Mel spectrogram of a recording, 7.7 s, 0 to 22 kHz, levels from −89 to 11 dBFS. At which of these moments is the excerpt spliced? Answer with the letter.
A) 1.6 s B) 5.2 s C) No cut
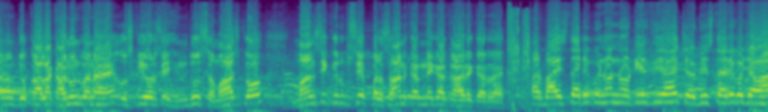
B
